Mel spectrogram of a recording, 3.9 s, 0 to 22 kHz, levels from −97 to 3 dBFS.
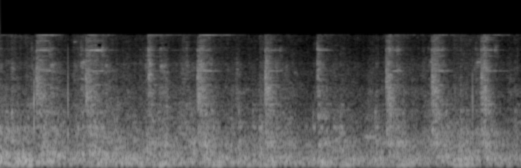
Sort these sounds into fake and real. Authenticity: real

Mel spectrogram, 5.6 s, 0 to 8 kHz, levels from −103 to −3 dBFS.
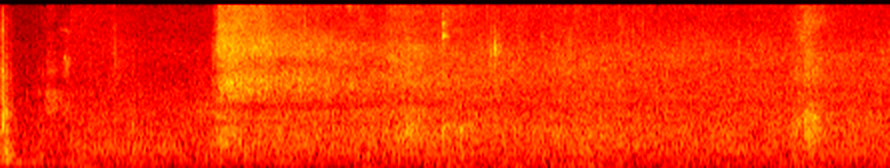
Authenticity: real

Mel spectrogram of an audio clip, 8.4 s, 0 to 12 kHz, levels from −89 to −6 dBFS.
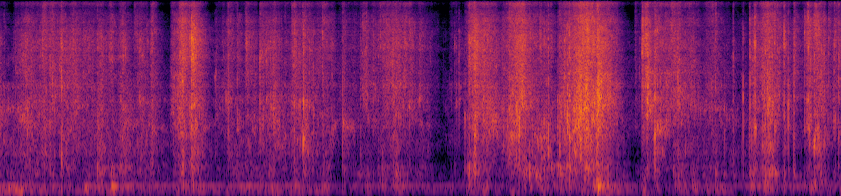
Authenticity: fake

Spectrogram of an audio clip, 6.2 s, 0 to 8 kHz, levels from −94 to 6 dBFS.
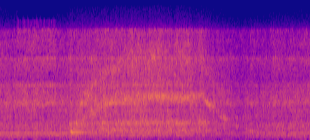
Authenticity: fake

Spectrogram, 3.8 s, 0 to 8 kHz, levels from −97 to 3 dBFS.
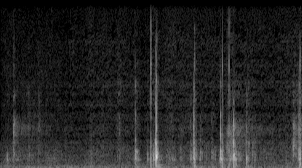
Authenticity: fake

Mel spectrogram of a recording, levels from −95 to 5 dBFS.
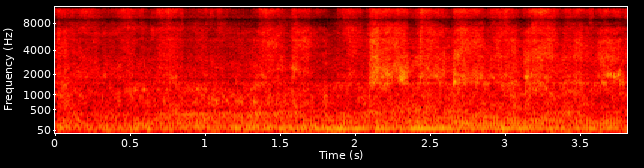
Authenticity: fake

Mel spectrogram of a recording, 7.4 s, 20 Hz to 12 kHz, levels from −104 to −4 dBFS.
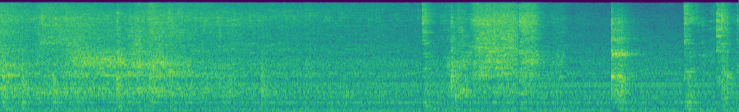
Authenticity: real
